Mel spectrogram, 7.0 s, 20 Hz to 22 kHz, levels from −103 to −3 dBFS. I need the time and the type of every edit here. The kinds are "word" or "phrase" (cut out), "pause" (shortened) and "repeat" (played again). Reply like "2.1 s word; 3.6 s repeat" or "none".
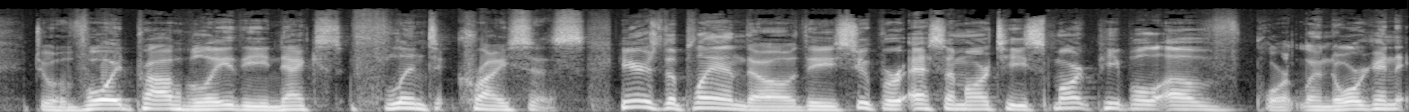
3.1 s pause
